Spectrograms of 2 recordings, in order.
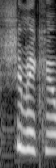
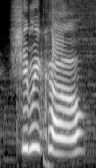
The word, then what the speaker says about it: Shimiko: swimming in the river shimiku was sure it was a great catch shimiko yeah it's I've been saying coup but that's a CO that's an O I'm so sorry I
